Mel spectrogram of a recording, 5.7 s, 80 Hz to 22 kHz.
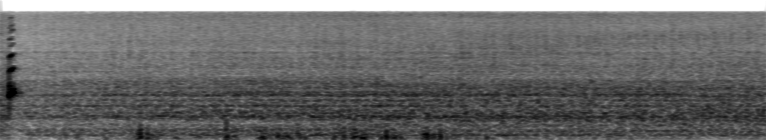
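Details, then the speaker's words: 2002 Saturn SC2 with a swapped-in 1.9 L SOHC engine: smooth, even engine hum at steady idle with no knocks, misses or ticking; normal idle. "it runs pretty damn smooth"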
